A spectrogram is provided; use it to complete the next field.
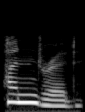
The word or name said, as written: hundred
